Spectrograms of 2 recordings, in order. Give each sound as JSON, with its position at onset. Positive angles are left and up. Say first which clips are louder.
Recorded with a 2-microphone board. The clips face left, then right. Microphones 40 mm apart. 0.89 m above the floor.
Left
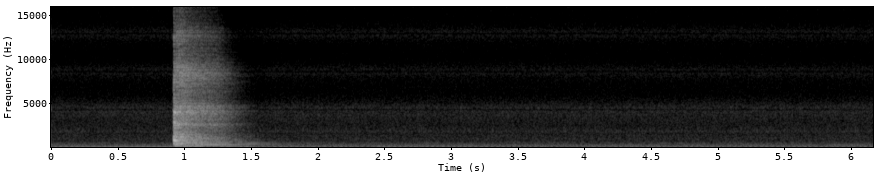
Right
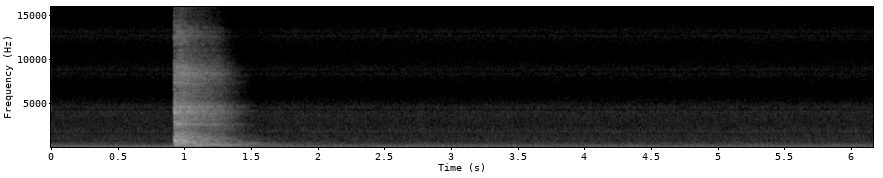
{"t": 0.9, "sound": "a snare drum", "louder": "left 2 dB", "side_deg": 60, "distance_m": 1.4}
